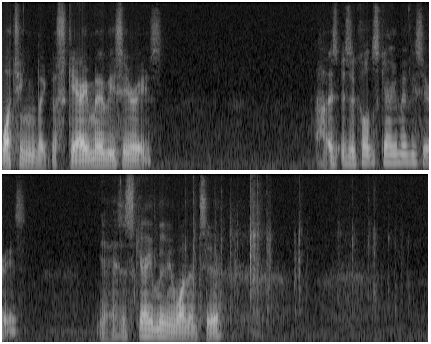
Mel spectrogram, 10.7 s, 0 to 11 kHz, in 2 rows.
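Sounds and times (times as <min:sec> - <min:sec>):
speech: 0:00.0 - 0:02.1, 0:03.9 - 0:05.7, 0:06.5 - 0:08.6
typing on a computer keyboard: 0:07.2 - 0:10.6.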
